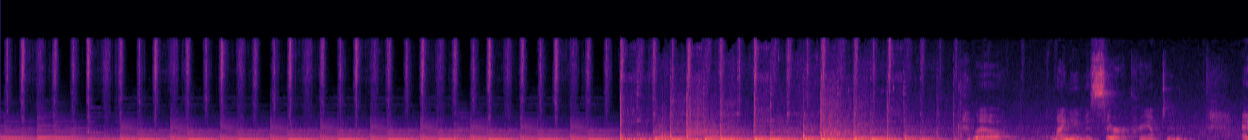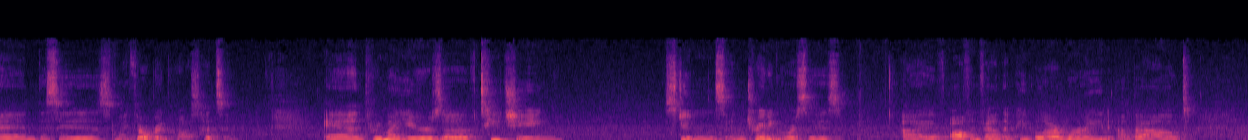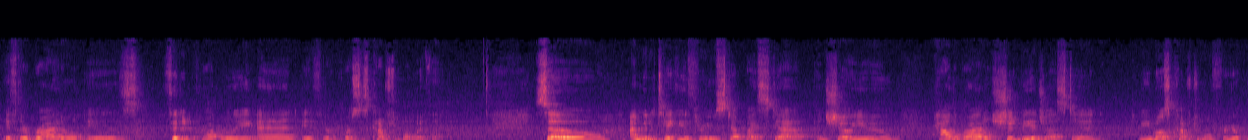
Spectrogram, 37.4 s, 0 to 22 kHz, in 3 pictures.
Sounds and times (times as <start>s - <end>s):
Speech: 9.6s - 14.9s, 15.7s - 18.1s, 19.2s - 24.4s, 25.0s - 29.4s, 30.4s - 37.4s.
